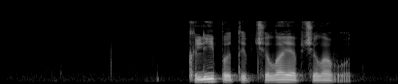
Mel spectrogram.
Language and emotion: Russian, neutral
